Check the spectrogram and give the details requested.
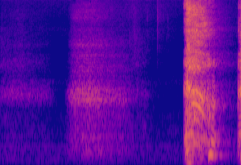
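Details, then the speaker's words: Single sharp cough from an adult woman, preceded by a softer breathy sound, in a quiet room during a spoken tarot reading; speaker remarks she is coughing. "কাশি হচ্ছে আমার হতে পারে আপনাদের throat চাক্রায় problem রয়েছে"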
